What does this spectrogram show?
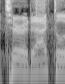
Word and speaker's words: pterodactyl: Johan said, "Why can't you hear a pterodactyl in the bathroom? Because the P is silent."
